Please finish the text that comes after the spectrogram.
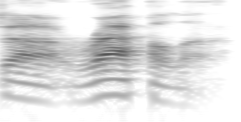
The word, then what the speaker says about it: Rapala: It's pronounced Rapala.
